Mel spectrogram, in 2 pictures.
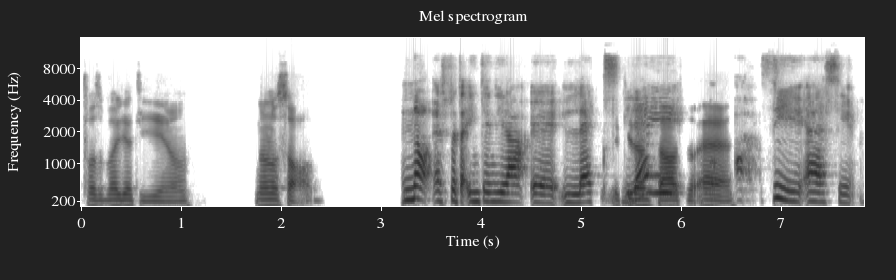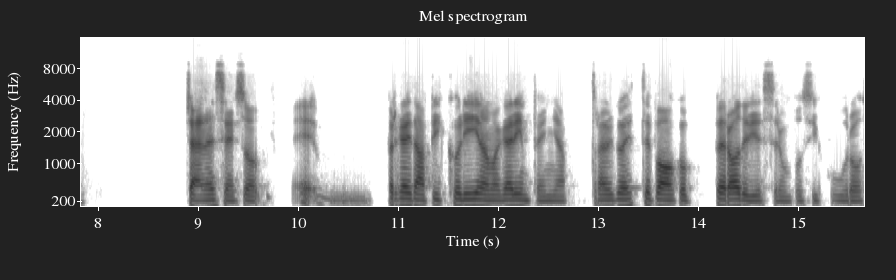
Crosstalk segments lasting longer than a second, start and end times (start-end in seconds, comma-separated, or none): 5.2-6.5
